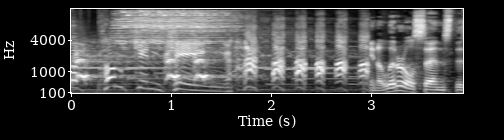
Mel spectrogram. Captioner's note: Average Halloween skeleton laughter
